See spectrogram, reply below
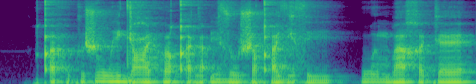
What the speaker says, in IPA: qʼ ɯ h ɯ k ɯ ʃ u w i dʲ ɯ ʕ e h u qʼ e ɡ a ʔ i z u ʃ u qʼ ɛ zʲ e s i | w ɯ m b a χ e k ɛ

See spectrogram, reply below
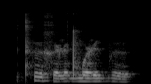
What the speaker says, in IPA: tʰ ɘ x ɘ ɭ ɘ d ŋʷ ɐ ɭ i b ɘ

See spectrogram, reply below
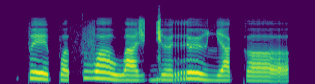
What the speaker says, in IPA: p e p ʌ θ v ʌ w a ʒ ɟ ø r ø ʎ a k ʌ

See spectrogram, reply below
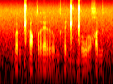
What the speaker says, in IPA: ɓ œ ɡ ǁʰ œ q r e r ṵ ɡ h ɪ ɡ͡ǁ ʊ ɡ͡ǁ u w ṵ χ ɪ ɡ

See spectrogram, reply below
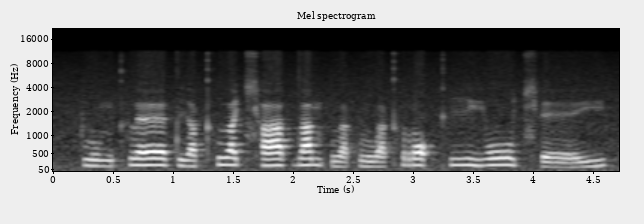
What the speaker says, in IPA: k l u˧ n kʰ l ɛː˥˩ t i˧ a̯ kʰ ɯ˥˩ a̯ t͡ɕʰ aː˦˥ t̚ d a˥˩ m ʔ ɯ˩˦ a̯ k l u˩˦ a̯ kʰ r ɔ˥˩ ʔ kʰ iː˥˩ j oː˥˩ t͡ɕʰ eː˩˦ j

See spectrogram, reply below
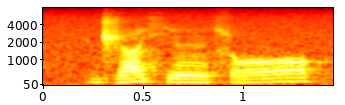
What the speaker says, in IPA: d͡ʒ a ç ɛ̃ː ɬ ɔː

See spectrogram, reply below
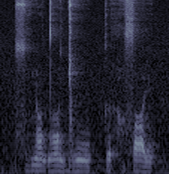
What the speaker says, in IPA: sˤ ṳ ʎ ẽ dˤ ũ ɡ͡ǀ ũ | k ə h ə̤ sˤ e

